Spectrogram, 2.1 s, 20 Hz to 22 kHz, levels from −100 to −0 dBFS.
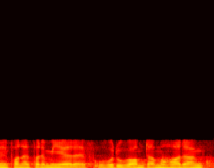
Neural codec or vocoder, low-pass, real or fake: none; 3.6 kHz; real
